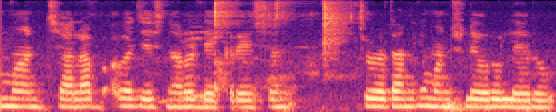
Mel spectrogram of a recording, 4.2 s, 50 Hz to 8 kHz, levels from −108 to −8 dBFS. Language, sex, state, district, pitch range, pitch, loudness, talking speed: Telugu, female, Andhra Pradesh, Sri Satya Sai, 190-200 Hz, 195 Hz, -16 LUFS, 130 wpm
